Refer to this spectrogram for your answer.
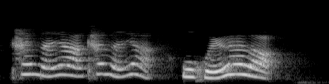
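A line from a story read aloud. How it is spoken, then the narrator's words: Loud urgent shouting. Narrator (Chinese): 秋曼 大声地喊着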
